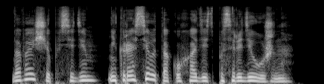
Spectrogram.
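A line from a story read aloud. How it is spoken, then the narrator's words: Calm. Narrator (Russian): спокойно ответила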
